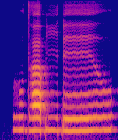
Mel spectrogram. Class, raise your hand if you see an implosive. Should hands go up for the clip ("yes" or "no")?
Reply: yes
